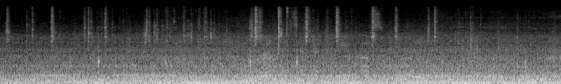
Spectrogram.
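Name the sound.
truck passing on road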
